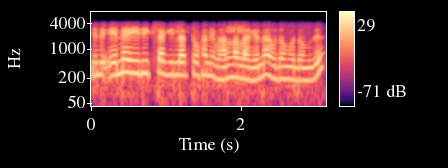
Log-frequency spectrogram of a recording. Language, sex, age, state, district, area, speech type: Assamese, female, 60+, Assam, Goalpara, rural, conversation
